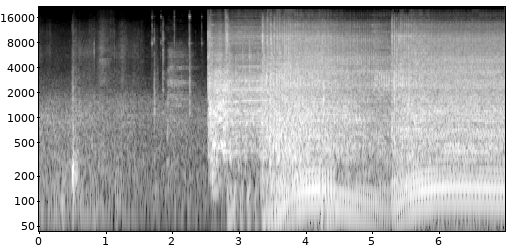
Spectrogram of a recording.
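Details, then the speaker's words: Early-1990s Craftsman GT6000 tractor, Kohler Magnum 18HP, after complete carburetor cleaning and rebuild, fuel now reaching the filter: catches at once and settles into a steady, even idle with no surging, popping or misfire; healthy. "filter it's running now oh my goodness that sounds so much better yeah that's amazing my goodness that sounds so nice"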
